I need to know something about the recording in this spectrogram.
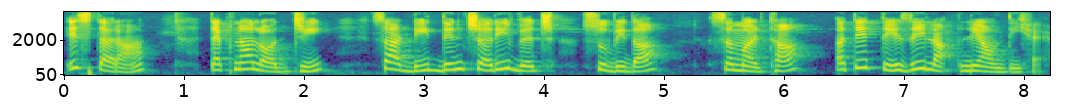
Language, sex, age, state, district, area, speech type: Punjabi, female, 18-30, Punjab, Jalandhar, urban, spontaneous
